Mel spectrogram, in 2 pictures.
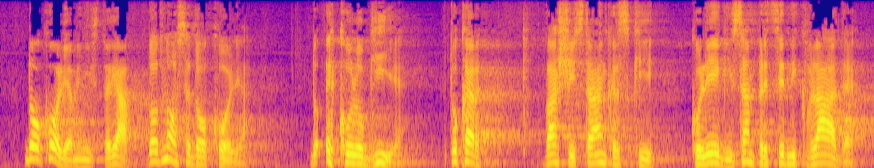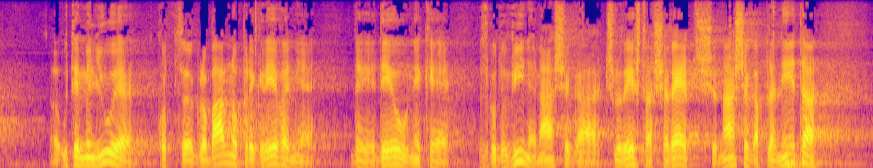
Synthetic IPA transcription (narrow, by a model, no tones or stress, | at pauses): d̪ɔːkoːljaminist̪əɾjad̪ɔːd̪nɔːsɛd̪ɔːkʰoːlja̰ | d̪ɔʔɛkɔlɔɡijɛ̰ | t̪oːkaɾʋaːʃist̪ɾaŋkəɾskikɔleːɡiːnsaːmpɾɛt̪seːd̪nikʋlaːd̪ɛ̰ | ut̪ɛmɛljuːjɛkɔt̪ɡlɔbaːlnɔpɾɛɡɾeːʋanjɛ | d̪ajɛd̪eːwnekɛ | zɡɔd̪ɔʋiːnɛnaːʃɛɡa̰t͡ʃlɔʋeːʃt̪ʋaʃɛʋɛt͡ʃnaːʃɛɡaplaneːt̪a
